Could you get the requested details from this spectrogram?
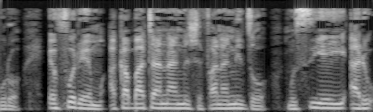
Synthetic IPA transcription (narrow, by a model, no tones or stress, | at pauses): oe̞fuɾe̞muʔakaɓatanane̞ʐifananiːd͡zo̞ | musije̞iʔaɾi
